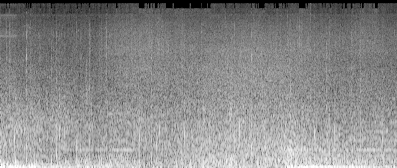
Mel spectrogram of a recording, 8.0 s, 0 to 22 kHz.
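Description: Geralt's horse Roach gallops in The Witcher 3, a steady clip-clop of hooves under heavy, constant rain hiss.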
